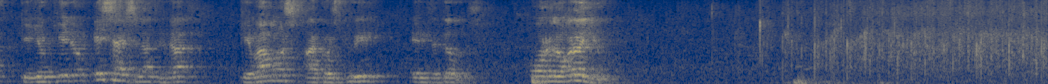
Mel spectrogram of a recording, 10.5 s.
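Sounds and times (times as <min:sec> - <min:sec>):
speech: 0:00.2 - 0:06.2
crowd applause: 0:07.4 - 0:10.4.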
